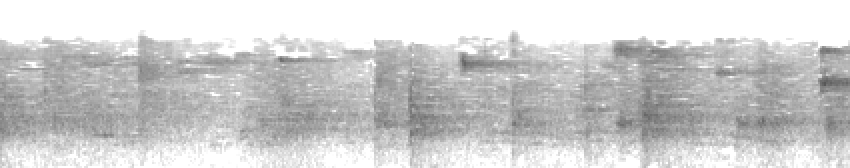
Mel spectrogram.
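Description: Sneakers squeak and shuffle on a hard floor.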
